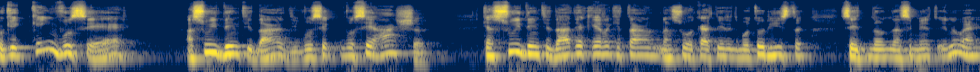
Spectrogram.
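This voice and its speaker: Fairly quick and somewhat breathy, a man talks with lively intonation at a fairly high pitch in a dark, mellow tone. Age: 60s. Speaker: personal development speaker. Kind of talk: podcast interview.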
